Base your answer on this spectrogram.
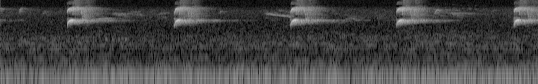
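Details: Juvenile ground squirrels practicing a false alarm call while the mother freezes; sharp high chirps with falling tails, about five in four seconds, above a low background rumble.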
